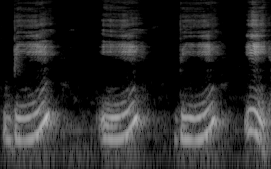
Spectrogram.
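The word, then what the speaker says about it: bébé: B, E, B, E. How is it pronounced? Be, be. Now, why it is pronounced be, be? Because we are putting a right accent on both the E's.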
